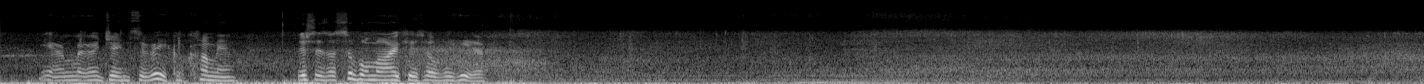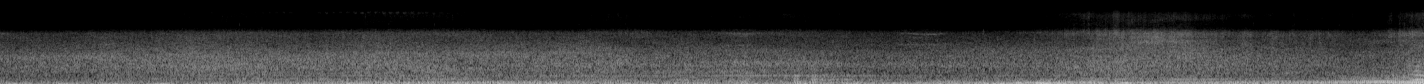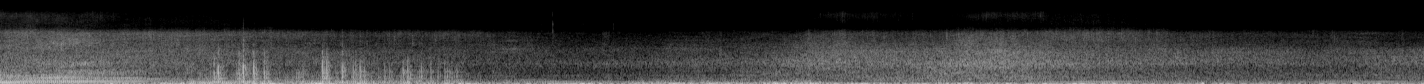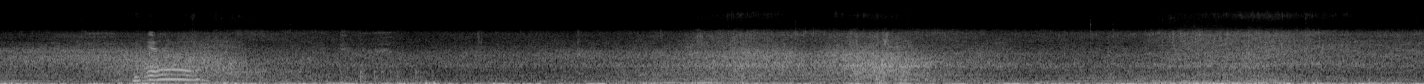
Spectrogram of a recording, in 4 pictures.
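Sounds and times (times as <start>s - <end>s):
loud vehicle passing: 3.4s - 46.6s, 48.6s - 56.9s
tyres hissing on snowy road: 35.2s - 44.0s.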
